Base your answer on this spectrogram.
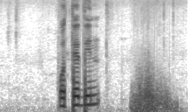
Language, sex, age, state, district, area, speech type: Santali, male, 30-45, West Bengal, Paschim Bardhaman, rural, spontaneous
